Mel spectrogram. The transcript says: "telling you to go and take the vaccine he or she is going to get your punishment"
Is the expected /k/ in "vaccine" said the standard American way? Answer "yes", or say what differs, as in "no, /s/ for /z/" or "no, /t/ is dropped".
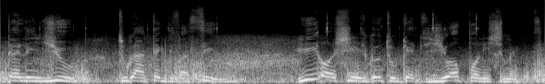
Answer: no, /k/ is dropped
